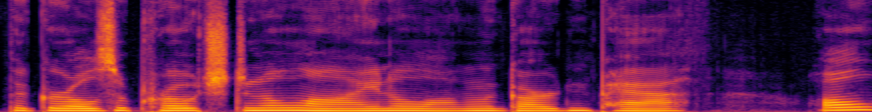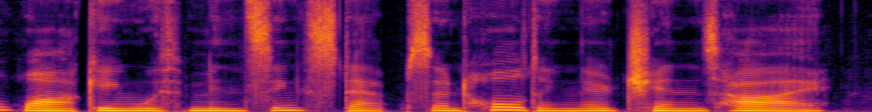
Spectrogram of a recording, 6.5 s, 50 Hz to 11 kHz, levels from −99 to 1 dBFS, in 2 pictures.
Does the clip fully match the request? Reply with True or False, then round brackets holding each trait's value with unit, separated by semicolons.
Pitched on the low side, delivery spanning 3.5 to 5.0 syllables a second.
False (215 Hz; 4.5 syllables/s)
